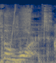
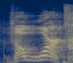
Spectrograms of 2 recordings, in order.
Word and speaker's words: Wort: This is The Wort on Govs Radio. – It is The Wort, not warts, not forts, not short, The Works.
